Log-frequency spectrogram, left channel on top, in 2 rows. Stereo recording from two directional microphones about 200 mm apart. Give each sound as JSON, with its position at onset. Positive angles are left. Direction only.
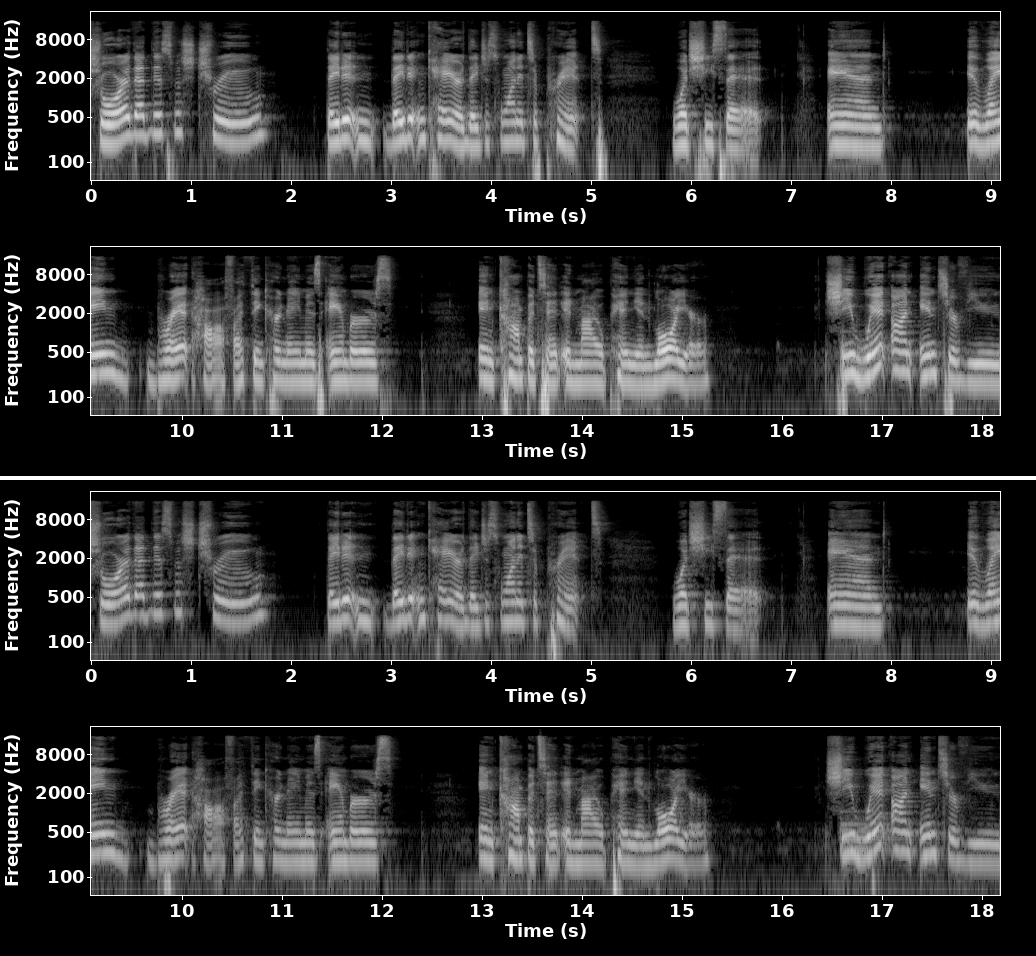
{"t": 0.0, "sound": "a woman's voice", "side_deg": 25}
{"t": 16.3, "sound": "speech", "side_deg": 35}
